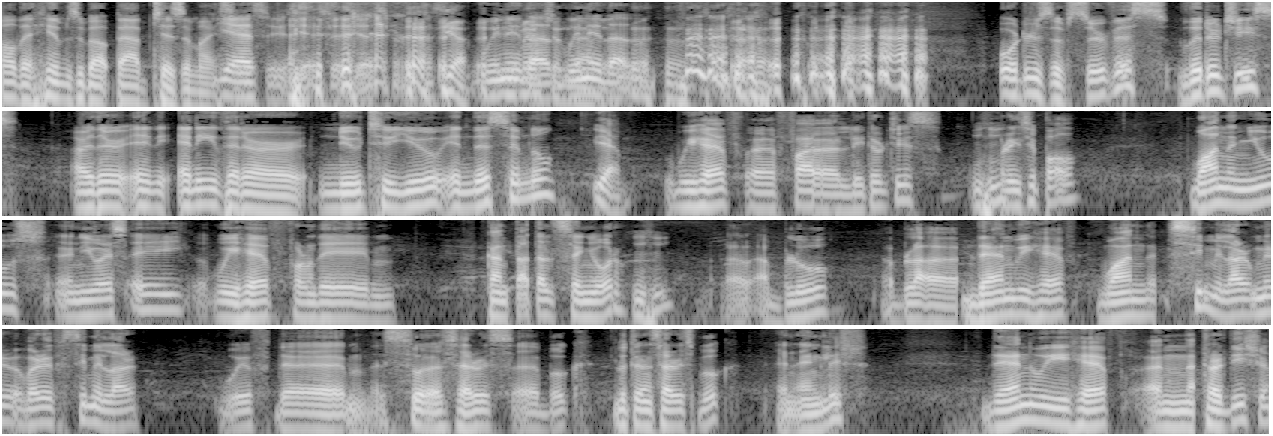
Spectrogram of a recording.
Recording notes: from the LCMS National Convention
